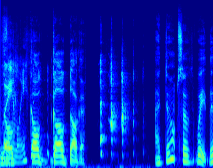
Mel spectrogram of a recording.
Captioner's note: laughs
